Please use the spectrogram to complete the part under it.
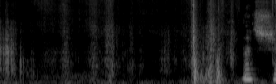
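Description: A page flips over with a soft flutter.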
